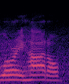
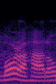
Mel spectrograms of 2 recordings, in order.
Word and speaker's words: Laura Hoddle: Coming in will be number 12, Lori Hoddle. I should say Laura Hoddle. It's not Lori. Give her the correct pronunciation.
